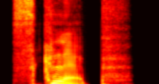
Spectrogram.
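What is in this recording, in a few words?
"sklep", Polish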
